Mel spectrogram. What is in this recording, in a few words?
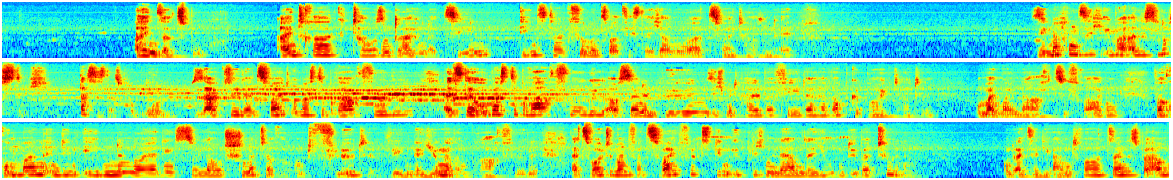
Female Voice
